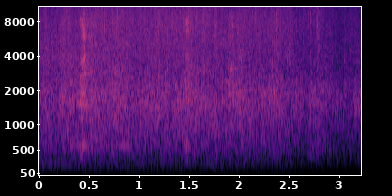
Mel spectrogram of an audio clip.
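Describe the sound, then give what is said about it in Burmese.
Congregation clapping hands in praise during a church sermon, a sustained, thick round of applause at a steady, fairly strong level that eases slightly toward the end, with no clear speech over it. “လက်ခုပ်တီးလက်ဖျားကိုချီးမွမ်းရအောင်”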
